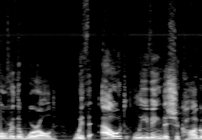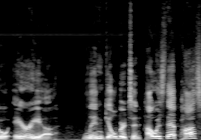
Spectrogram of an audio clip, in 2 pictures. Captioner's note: none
